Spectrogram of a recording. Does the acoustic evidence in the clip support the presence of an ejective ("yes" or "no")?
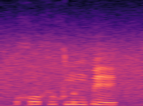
no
